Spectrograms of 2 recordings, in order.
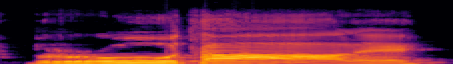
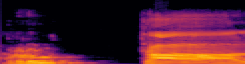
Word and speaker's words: brutale: there and fix that it's one T brootal a not brutal and I i see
